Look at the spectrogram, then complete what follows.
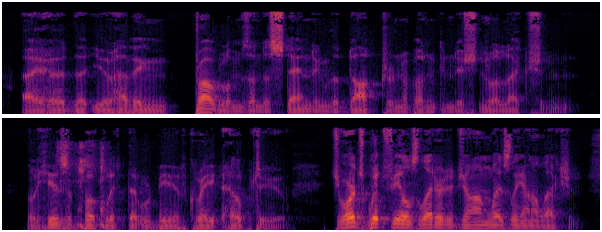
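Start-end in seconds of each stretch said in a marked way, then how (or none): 0.2-8.9 put-on very deep British gentleman's voice and accent. Retell how your dear friend approached you to help, in Nigel Stone's very deep British accent. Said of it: "he said in his very deep British accent".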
